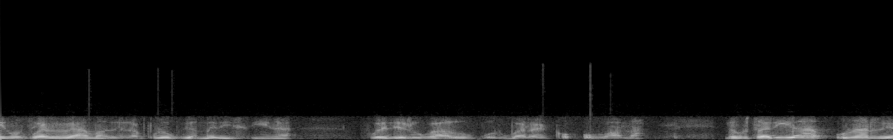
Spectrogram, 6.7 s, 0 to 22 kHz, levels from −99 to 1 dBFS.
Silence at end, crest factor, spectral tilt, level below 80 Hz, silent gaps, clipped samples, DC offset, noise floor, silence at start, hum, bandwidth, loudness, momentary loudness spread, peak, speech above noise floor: 0 s; 18 dB; -2 dB/octave; -84 dBFS; none; under 0.1%; under 0.1%; -58 dBFS; 0 s; none; 3.9 kHz; -30 LUFS; 14 LU; -12 dBFS; 28 dB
